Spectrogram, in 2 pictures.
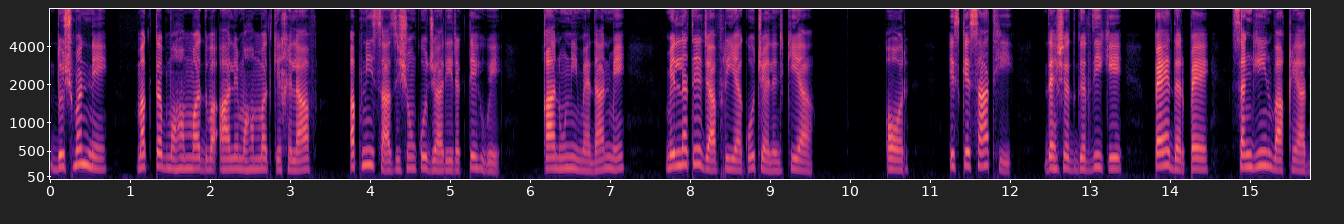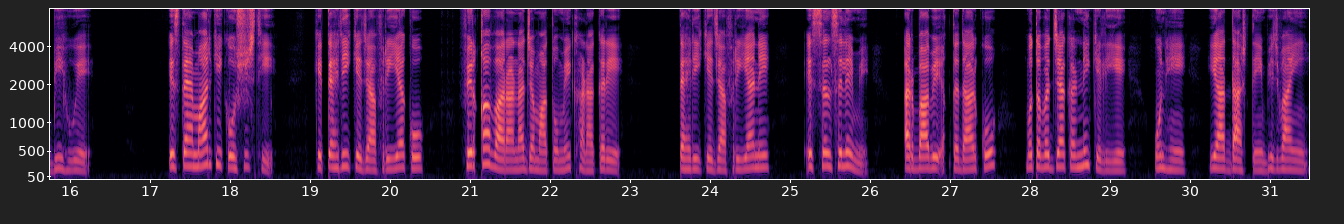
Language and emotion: Urdu, neutral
